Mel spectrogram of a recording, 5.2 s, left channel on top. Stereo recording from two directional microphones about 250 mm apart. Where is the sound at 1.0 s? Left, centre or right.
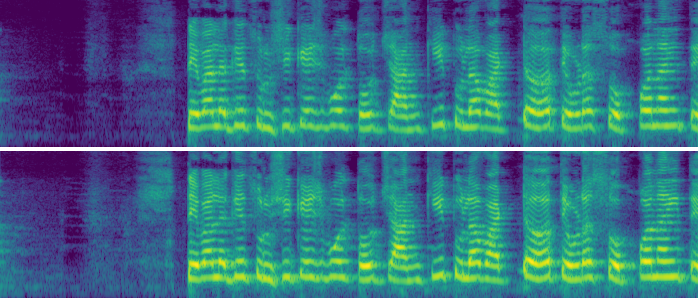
Centre.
